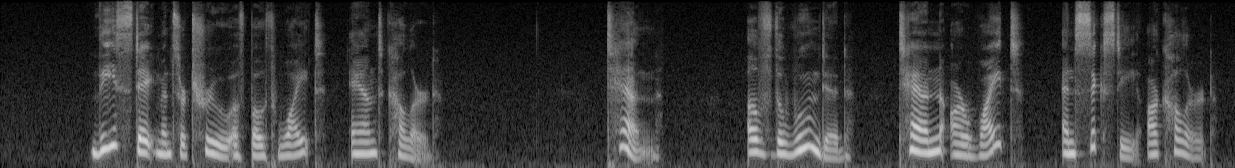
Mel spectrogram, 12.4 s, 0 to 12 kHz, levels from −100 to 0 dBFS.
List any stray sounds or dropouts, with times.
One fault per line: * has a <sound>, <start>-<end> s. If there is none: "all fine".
all fine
